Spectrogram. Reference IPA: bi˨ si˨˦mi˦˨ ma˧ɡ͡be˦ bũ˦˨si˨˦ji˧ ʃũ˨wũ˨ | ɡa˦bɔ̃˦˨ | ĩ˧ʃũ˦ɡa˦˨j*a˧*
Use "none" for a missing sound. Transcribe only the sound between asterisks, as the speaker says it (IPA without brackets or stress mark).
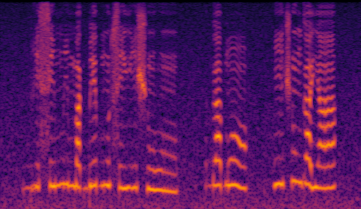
ã˧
